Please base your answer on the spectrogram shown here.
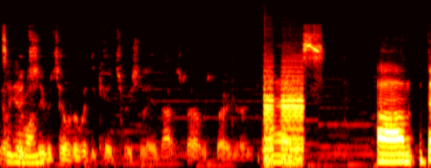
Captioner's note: loud incorrect buzzer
